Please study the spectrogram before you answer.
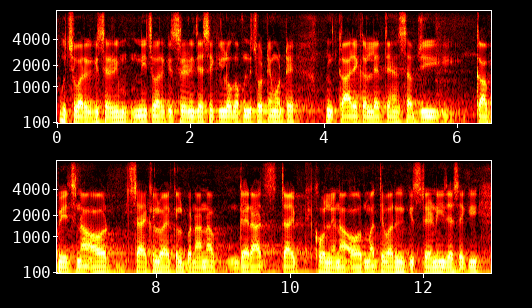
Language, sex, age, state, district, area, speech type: Hindi, male, 60+, Uttar Pradesh, Sonbhadra, rural, spontaneous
